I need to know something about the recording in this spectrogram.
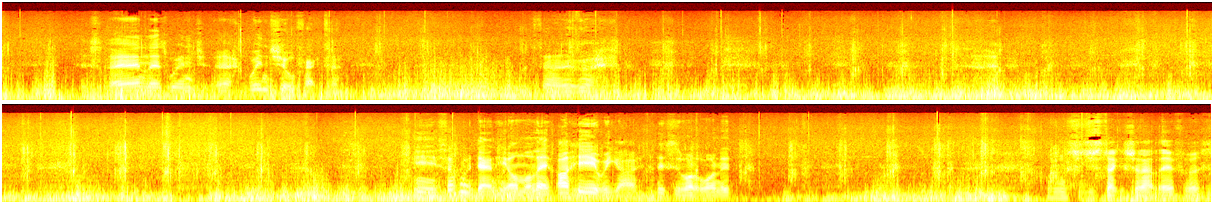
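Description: Footsteps crunch on a gravel path.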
